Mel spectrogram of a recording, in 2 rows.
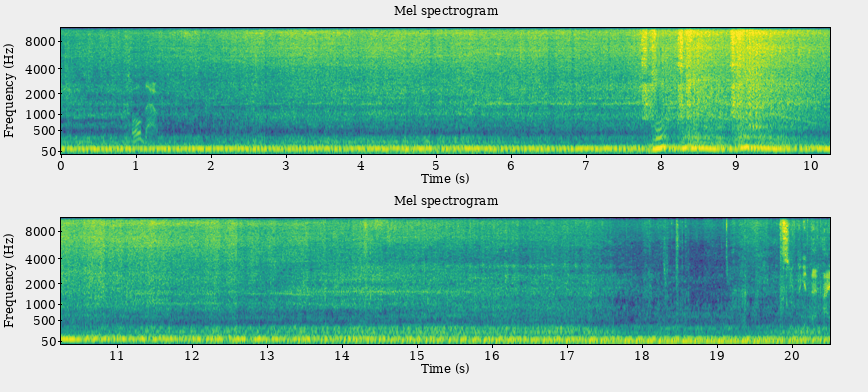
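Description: A 1972 Chevrolet Caprice sport sedan with a 400 small-block V8 idles steadily and close by, a low rumbling drone throughout, with a brief rev or blip around the middle, on a cold day.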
